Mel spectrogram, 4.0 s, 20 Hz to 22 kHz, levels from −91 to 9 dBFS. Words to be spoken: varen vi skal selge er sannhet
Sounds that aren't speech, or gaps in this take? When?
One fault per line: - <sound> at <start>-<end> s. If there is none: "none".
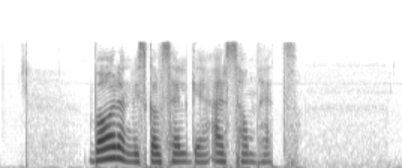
none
